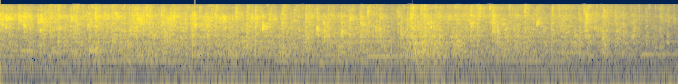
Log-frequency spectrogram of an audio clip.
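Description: Cold tap water gushes steadily into a kitchen bowl or sink while soybeans and potatoes are washed, a loud, continuous splashing rush with no talking.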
